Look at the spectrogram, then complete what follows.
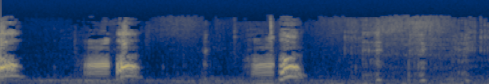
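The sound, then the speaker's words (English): Snow geese honking in two clear bursts of paired nasal calls, followed by fainter honks from a flock over a low background rumble, as the weather turns colder and they prepare to head south. “Sometimes you can hear them coming, all honking away.”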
